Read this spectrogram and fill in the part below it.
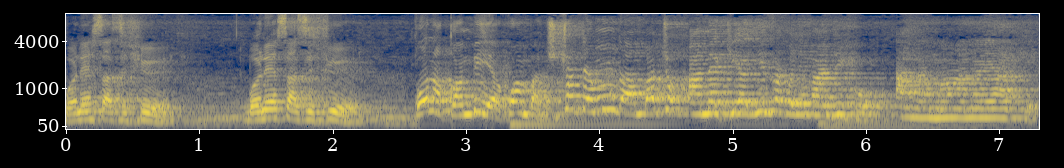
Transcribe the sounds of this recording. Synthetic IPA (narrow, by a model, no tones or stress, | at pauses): ɓɔnɛsasifiɛ̰ | ɓɔnɛsasifiɛ̰ | kɔɔnakwambiakwambat͡ʃɔt͡ʃɔtɛmuŋɡaːmbat͡ʃɔʔamɛkiaɡizakwɛɲɛmaːndikɔanamaːnajakɛ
